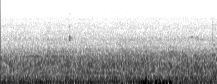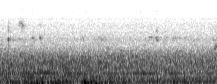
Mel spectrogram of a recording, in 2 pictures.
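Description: A low, steady background rumble with a few dull low thumps, a cluster about two seconds in and one more about four and a half seconds in. A faint steady hum joins in the second half.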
